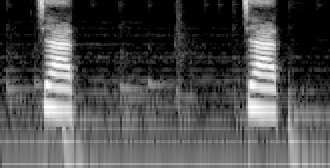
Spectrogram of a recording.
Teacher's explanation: có phụ âm cuối là /t/ nên nó sẽ được đọc bằng tone đi xuống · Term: thanh điệu đi xuống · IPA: /jat/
